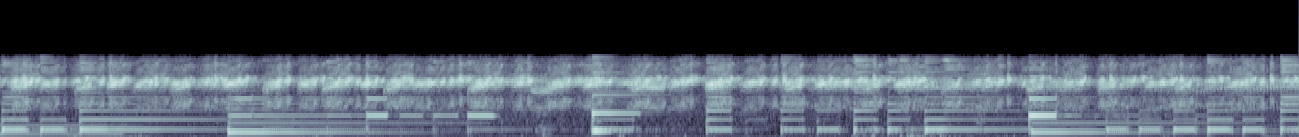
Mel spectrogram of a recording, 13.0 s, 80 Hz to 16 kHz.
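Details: Trapped frogs in a pool at Helix, Oregon, Earth Day 2016, produce an unbroken chorus of rapid, buzzy, pulsing croaks, while a classical guitar plucks a slow improvised melody beneath them.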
